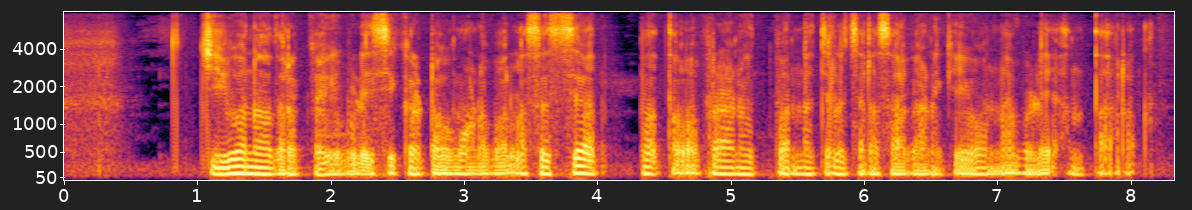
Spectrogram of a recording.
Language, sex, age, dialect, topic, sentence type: Kannada, male, 46-50, Central, agriculture, statement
